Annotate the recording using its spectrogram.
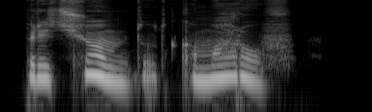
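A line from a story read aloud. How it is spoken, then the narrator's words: Sleepy hoarse rasp. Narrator (Russian): прохрипела с просонья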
